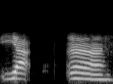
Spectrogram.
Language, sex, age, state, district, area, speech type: Kannada, female, 18-30, Karnataka, Dharwad, rural, conversation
